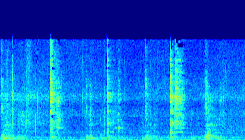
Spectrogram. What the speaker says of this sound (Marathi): हे किसलेलं खोबरं टाकूया, ते पण चांगलं तेलात असं भाजून घ्यायचं आहे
